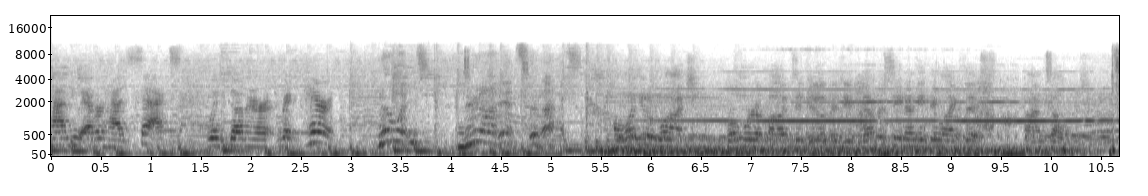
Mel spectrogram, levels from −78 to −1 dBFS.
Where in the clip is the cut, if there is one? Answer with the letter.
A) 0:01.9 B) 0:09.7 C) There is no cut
C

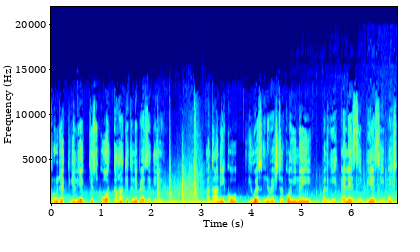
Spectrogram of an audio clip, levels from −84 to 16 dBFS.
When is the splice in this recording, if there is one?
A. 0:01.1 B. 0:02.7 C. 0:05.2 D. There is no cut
B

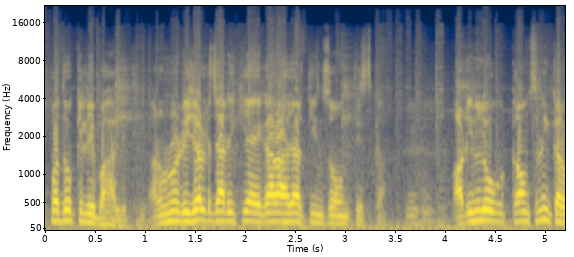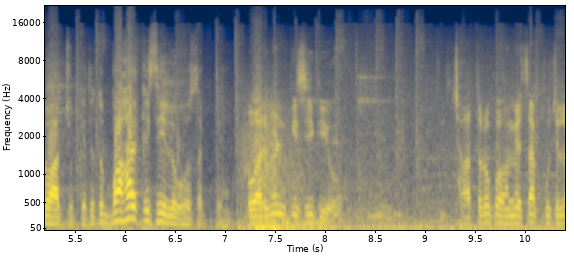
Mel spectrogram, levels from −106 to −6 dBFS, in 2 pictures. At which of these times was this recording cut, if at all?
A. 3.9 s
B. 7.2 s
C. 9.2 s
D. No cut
B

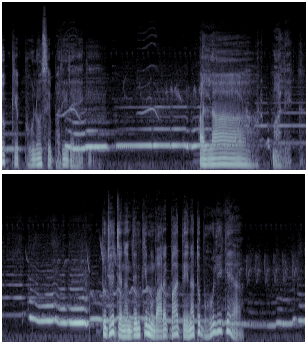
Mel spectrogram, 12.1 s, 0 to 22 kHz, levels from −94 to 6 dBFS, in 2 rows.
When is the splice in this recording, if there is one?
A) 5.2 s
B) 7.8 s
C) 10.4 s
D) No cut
B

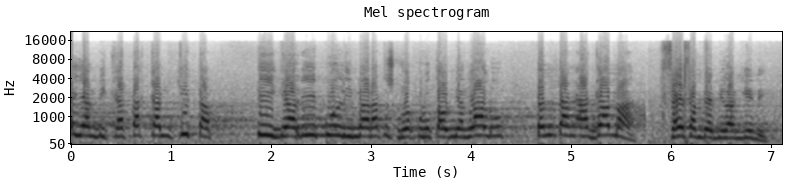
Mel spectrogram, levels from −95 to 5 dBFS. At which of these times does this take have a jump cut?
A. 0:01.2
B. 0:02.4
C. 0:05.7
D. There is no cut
C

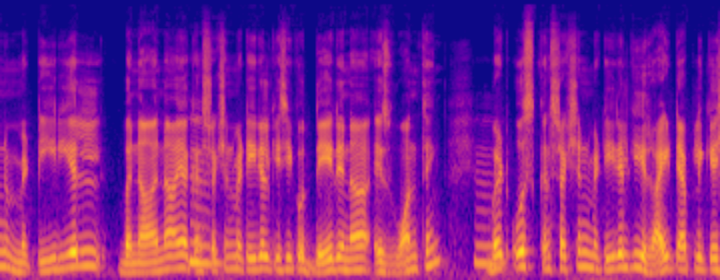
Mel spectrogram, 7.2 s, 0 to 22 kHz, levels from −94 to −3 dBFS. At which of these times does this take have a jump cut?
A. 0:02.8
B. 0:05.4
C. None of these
C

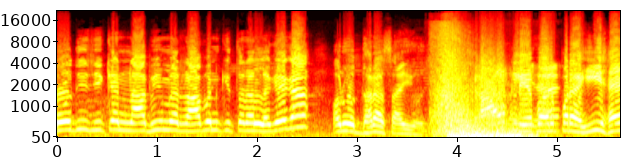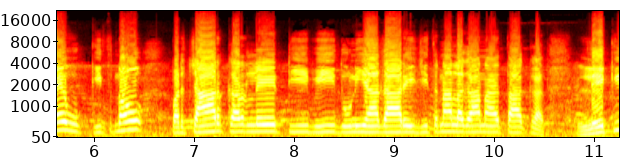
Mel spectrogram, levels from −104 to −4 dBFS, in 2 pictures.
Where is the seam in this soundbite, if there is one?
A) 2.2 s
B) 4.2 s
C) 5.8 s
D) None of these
B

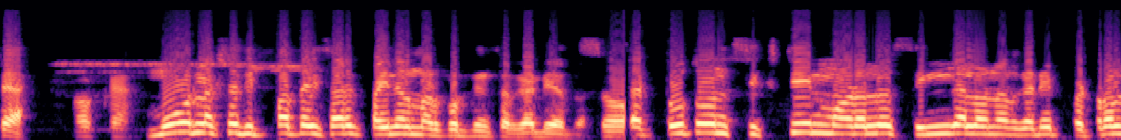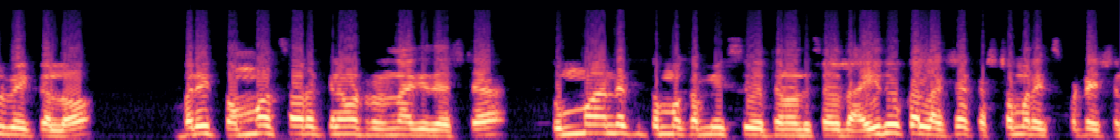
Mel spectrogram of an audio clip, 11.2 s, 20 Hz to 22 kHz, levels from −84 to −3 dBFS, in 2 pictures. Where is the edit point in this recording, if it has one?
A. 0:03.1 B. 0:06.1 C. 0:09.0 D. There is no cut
A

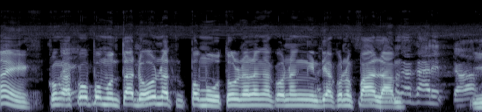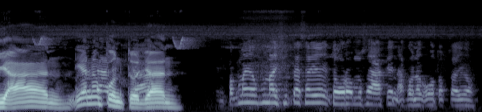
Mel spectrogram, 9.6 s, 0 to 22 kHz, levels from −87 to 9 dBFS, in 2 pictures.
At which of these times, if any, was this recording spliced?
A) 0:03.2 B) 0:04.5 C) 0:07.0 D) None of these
C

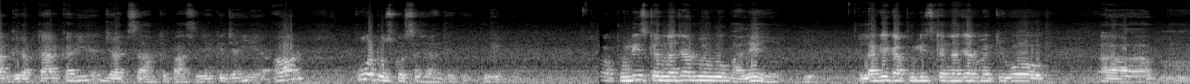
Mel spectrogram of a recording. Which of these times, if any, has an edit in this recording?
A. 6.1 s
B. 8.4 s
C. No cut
A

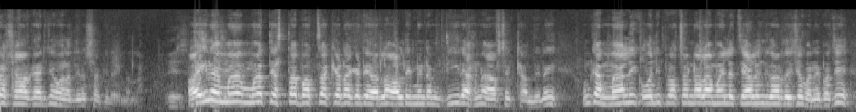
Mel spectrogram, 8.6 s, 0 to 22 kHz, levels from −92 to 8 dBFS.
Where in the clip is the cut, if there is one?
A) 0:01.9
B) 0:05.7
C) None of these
A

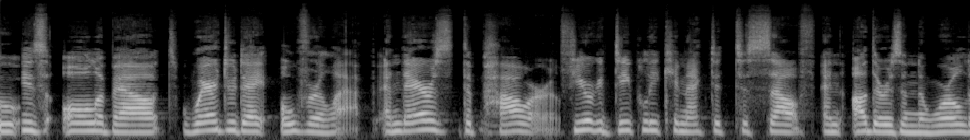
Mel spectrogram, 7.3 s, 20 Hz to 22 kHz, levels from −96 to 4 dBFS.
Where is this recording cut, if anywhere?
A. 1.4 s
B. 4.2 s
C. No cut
B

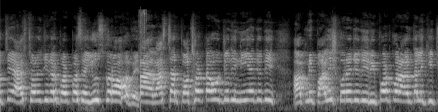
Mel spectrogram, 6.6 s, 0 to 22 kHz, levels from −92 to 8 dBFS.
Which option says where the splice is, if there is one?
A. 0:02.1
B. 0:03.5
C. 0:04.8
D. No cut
A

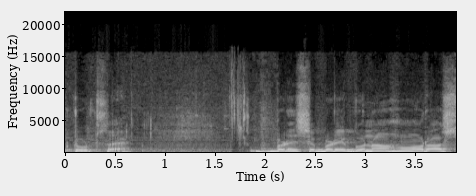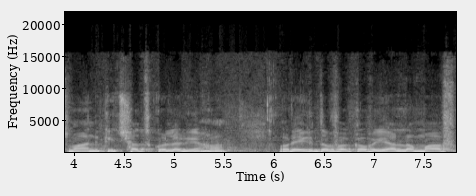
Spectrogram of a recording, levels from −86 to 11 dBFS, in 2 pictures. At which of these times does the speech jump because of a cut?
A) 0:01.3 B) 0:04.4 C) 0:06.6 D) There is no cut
D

